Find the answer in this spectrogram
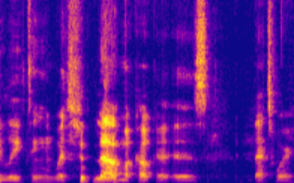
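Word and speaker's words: Mokoka: Mojita, Mojoka, Makuka. – Totally. – Figured out how to say it. – Just like the animal, the quokka, Adam Makoka.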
